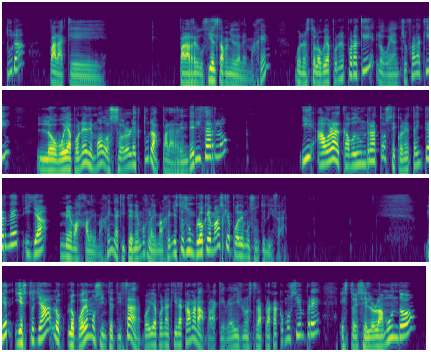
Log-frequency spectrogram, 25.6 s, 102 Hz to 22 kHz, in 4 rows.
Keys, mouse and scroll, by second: 3.0-4.9 drag, 5.3-6.3 drag, 6.8 click, 8.4 click, 9.5 click, 13.2-14.4 drag, 15.4-18.3 drag, 20.1 right click, 21.9 click, 24.4 right click, 25.5 click.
